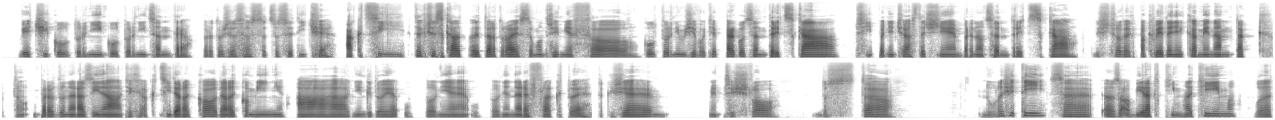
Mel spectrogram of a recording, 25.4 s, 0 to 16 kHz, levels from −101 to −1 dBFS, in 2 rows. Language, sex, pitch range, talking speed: Czech, male, 110-125 Hz, 125 wpm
